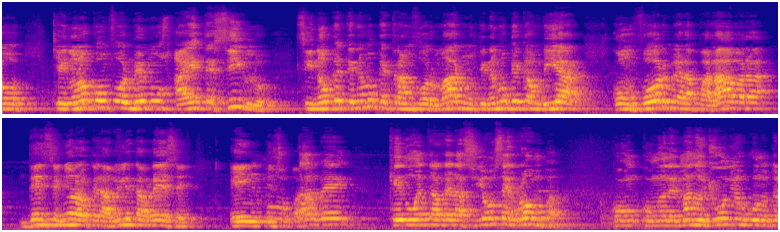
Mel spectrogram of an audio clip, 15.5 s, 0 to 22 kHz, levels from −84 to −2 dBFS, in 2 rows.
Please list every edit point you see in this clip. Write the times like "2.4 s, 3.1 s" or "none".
10.7 s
